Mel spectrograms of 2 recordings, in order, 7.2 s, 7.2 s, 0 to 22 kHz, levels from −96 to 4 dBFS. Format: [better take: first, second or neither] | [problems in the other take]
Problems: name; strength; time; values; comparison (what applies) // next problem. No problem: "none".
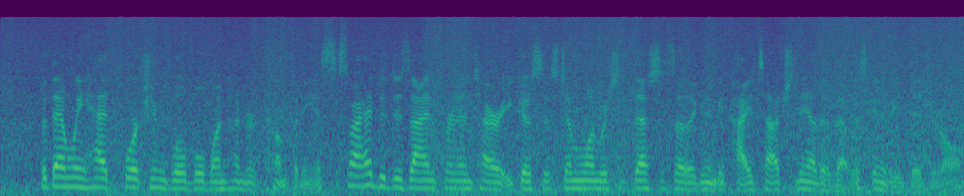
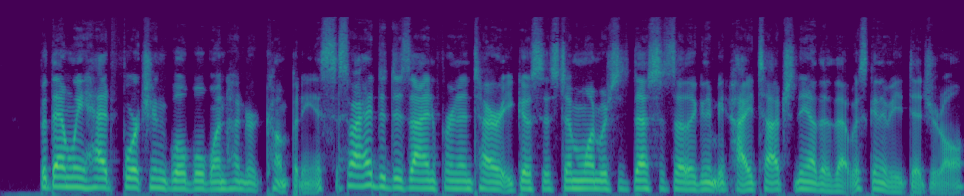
second | hiss; loud; throughout; 8 dB below the speech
